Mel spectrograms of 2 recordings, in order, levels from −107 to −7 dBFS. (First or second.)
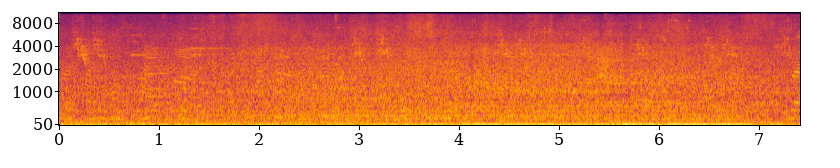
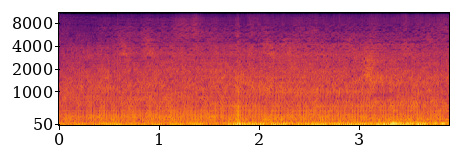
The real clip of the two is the first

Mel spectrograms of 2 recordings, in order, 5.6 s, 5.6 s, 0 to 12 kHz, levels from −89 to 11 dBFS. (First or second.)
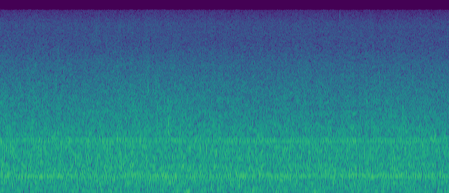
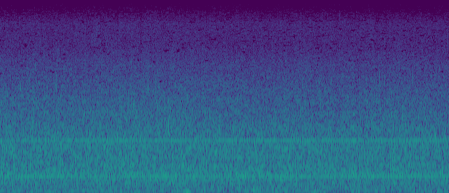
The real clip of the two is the second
